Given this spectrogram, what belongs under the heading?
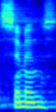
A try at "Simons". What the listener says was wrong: It's Simons. One M, two S's.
